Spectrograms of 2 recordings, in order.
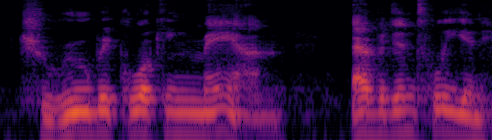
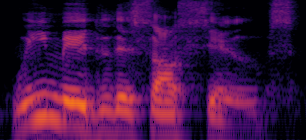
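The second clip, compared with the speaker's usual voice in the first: put-on louder Slavic-accented boast; proud Slavic accent; 5 dB louder than usual. A narrator's reading. Russian man boasts of the homemade gun, proud Slavic accent. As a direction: beam with pride in a Slavic accent. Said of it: "beaming like a Slavic Santa".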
